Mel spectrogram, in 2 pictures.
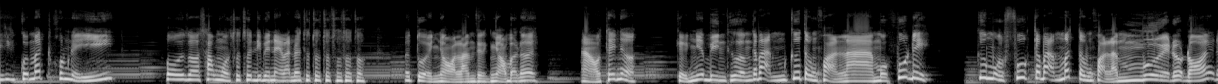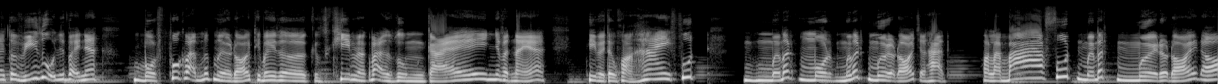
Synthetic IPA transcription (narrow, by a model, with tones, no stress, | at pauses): kmə˦˥t̚xə˧wŋ͡mɗe˧˩ʔi˨˦ | t̪ʰo˧jzɔ˧˩sa˧wŋ͡mmo˨˩t̪ʰo˧t̪ʰo˧jɗi˧ɓe˧na˨˩jɓa̰˧˨ʔə˧t̪ʰo˧t̪ʰo˧t̪ʰːjtʰo˧t̪ʰo˧jt̪ʰjjt̪u˧˩əjɲɔ˧˩laː˨˩mvi˨˩ək̚ɲɔ˧˩ɓə̰ː˧˨nʔəː˧jʔaː˧˩wt̪ʰe˦˥t̚ɲəː˧˩ki˧˩əwɲɨ˧ɓï˨˩ŋ̟t̪ʰɨ˨˩əŋkaː˦˥k̚ɓa̰ː˧˨nkɨ˨˦t̪ə˨˩wŋ͡mxwaː˧˩nlaː˨˩mo˨˩t̚fu˦˥t̚ɗi˧ | kɨ˨˦mo˨˩t̚fu˦˥t̚kaː˦˥k̚ɓaː˧˨nmə˦˥t̚t̪ə˨˩wŋ͡mxwaː˧˩ŋlaː˨˩mɨ˨˩əjɗo̰˧˨ɗɔ˨˦jɗə˧jt̪o˧jvi˨˦zṵ˧˨ɲɨ˧və̰˧˨jɲaː˧mo˨˩t̚fu˦˥t̚aː˦˥ɓ̰ːm˦˥t̚mɨ˨˩ə˩˨o˨ɗɔ˨˦jt̪i˨˩ɓə˧jzəː˨˩xi˧maː˨˩ka˦˥ɓa̰ː˧˨nzʊ˨˩ŋ͡mkaː˨˦jɲə˧nvə˨˩t̚na˨˩jʔaː˨˧˥ | t̪ʰi˨˩faː˧˩t̪ə˧˩ŋ͡mxwaː˧˩ɦaː˧jfu˦˥t̚ | mɨ˨˦jmə˦˥t̚mo˨˩t̚mɨ˨˩jmə˦˥t̚mɨ˨˩əjɗo̰˧˨˩ɗɔ˨˦jt͡ɕəː˧˩ɦa̰ː˧˨nha˨˩k̚laː˨˩ɓaː˧fu˦˥t̚mɨ˨˩əjmə˦˥t̚mɨ˨˩əjɗo̰˧˨ɗɔ˨˦jɗɔ˨˦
